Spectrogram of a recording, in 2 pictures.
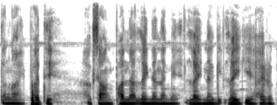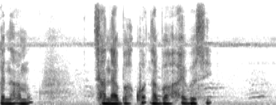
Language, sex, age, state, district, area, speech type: Manipuri, male, 30-45, Manipur, Chandel, rural, spontaneous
